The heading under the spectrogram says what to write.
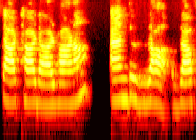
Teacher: These letters will be pronounced from your murdha.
